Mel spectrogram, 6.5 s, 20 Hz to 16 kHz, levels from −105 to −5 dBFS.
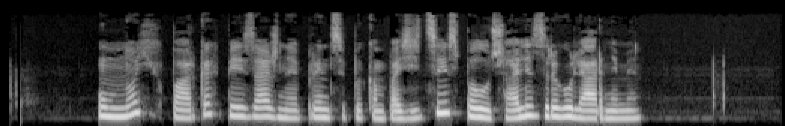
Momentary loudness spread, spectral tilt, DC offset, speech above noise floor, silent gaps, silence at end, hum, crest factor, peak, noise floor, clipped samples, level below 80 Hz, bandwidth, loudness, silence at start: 8 LU; -5 dB/octave; under 0.1%; 52 dB; none; 1.2 s; none; 16 dB; -10 dBFS; -77 dBFS; under 0.1%; -78 dBFS; 11.5 kHz; -26 LUFS; 0.8 s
